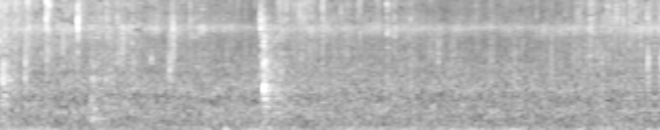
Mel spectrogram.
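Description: Duck meat frying in hot oil in a pan, a steady sizzle with scattered pops and one sharper click a little under two seconds in.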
